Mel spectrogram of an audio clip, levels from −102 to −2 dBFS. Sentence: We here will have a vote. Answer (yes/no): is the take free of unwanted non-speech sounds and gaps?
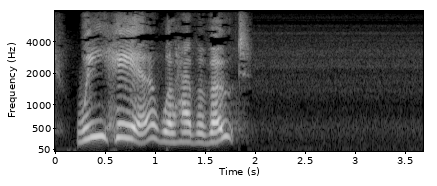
yes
